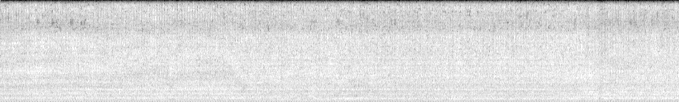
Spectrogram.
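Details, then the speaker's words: MTD snowblower sat about a year, revived with fresh gas plus cleaner, primed, choked, throttle about half: steady even single-cylinder drone holding speed without surging or missing; runs well, auger works. "okay so as we just saw this thing runs pretty pretty well and I also showed you guys the auger works so that's good"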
